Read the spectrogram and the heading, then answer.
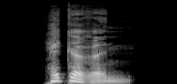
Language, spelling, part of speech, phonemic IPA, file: German, Hackerin, noun, /ˈhɛkərɪn/, De-Hackerin.ogg
- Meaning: female equivalent of Hacker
